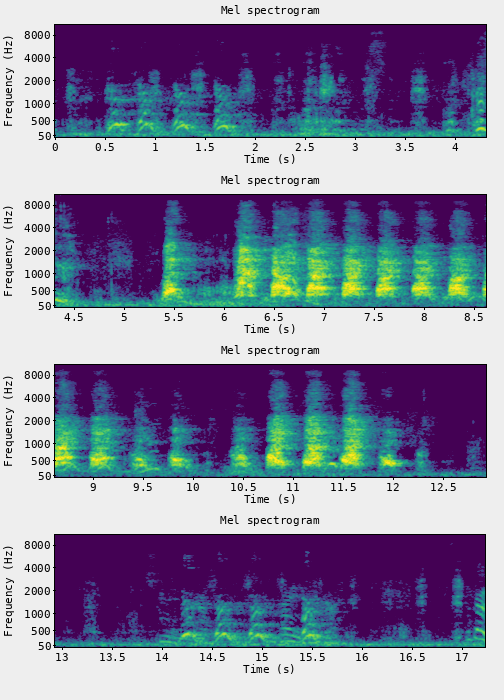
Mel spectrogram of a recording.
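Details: During a workout an XL American Bully gives scattered low barks, then a fast unbroken volley of loud, clipped barks lasting several seconds, a short pause, more rapid barks, and a few softer yips at the end.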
